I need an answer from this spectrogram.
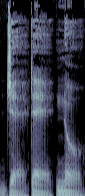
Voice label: "jeteno", concat syllables; Affixing experiment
